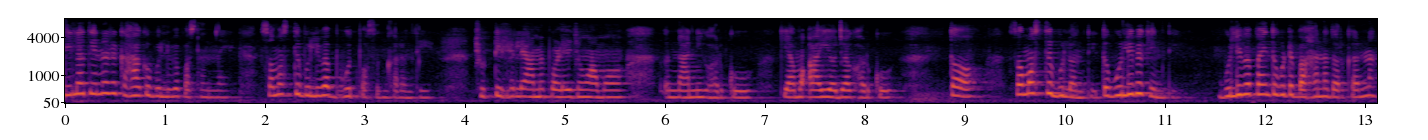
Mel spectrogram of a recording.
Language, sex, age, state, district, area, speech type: Odia, female, 18-30, Odisha, Kalahandi, rural, spontaneous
